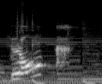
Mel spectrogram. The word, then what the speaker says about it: blanc: That say is always pronounced.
